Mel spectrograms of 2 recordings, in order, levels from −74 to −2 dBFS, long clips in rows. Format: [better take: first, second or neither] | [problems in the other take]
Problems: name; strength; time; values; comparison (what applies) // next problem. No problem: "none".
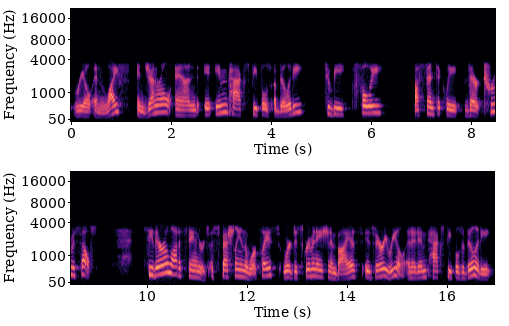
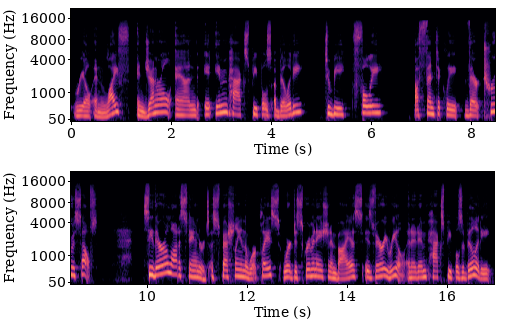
second | phone-call audio; nothing above 3.5 kHz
